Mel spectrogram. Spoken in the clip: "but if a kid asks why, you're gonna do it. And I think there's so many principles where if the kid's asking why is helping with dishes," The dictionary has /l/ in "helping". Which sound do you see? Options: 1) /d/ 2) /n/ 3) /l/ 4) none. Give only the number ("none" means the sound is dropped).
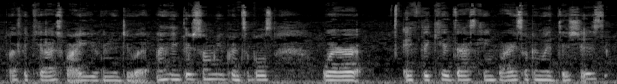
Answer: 4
